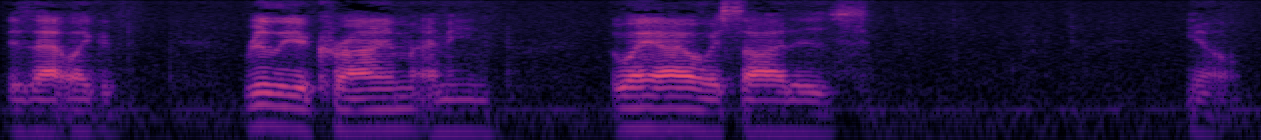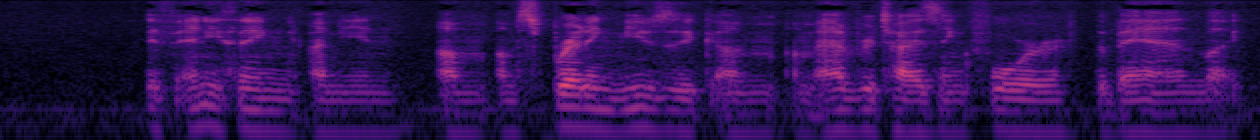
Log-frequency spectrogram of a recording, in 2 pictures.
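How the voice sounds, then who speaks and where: A man's voice: low voice, little pitch movement, measured pace, darkish tone, a little hiss or hum. A young man rambling casually about covering songs, full of fillers and restarts, recorded on a phone in his bedroom. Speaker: YouTube cover singer and guitarist. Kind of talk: casual rambling vlog talk.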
